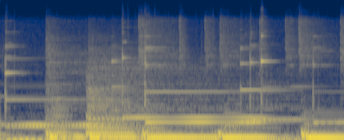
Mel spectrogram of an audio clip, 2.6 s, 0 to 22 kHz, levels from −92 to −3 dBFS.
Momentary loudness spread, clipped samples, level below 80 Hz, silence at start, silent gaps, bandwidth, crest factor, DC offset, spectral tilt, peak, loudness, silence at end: 4 LU; under 0.1%; -20 dBFS; 0 s; none; 12.5 kHz; 12 dB; under 0.1%; -6.5 dB/octave; -8 dBFS; -22 LUFS; 0 s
